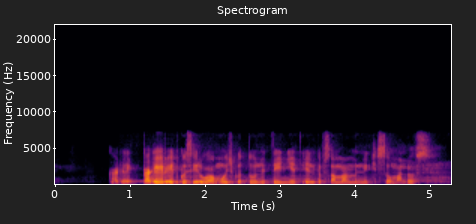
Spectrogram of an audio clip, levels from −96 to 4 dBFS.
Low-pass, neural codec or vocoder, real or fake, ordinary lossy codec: 7.2 kHz; codec, 16 kHz, 6 kbps, DAC; fake; none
